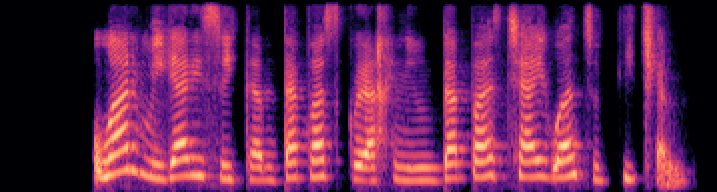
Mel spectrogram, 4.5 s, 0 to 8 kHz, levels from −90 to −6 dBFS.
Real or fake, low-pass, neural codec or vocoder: fake; 7.2 kHz; codec, 16 kHz, 1 kbps, X-Codec, HuBERT features, trained on general audio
